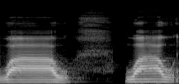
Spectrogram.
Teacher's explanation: তো ওয়াওয়ের উচ্চারণটা আসলে খুবই সহজ। এখানে দুই ঠোঁট গোল করে মাঝে একটু ফাঁকা থাকবে, এরপর আস্তে করে বলতে হবে ওয়াও ওয়াও।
